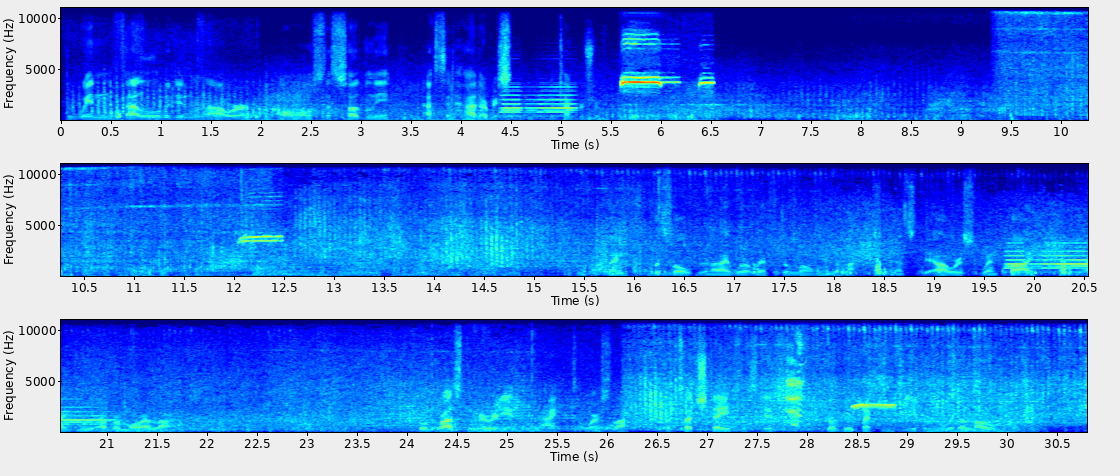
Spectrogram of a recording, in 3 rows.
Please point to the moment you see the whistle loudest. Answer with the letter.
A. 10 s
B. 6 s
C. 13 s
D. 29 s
B.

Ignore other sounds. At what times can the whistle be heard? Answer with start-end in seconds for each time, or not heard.
5.5-6.5, 11.8-12.5, 27.8-28.9.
